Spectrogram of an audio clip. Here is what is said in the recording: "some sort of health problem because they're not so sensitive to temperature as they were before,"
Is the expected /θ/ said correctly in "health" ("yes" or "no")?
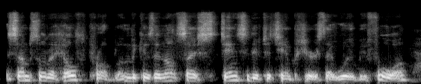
yes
